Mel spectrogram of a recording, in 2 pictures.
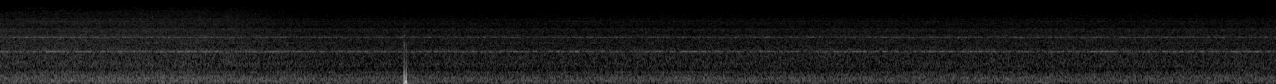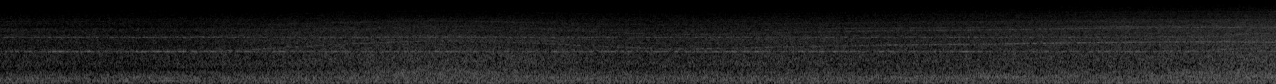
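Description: A jet aircraft taxiing in a flight simulator game, a steady, fairly faint whining engine drone with a constant broadband hiss throughout, plus one brief click partway through.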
